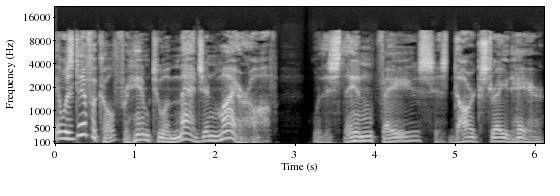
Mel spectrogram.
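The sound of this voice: The background is silent around the speaker, who stays quiet in setting. It is an unforced reading voice.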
